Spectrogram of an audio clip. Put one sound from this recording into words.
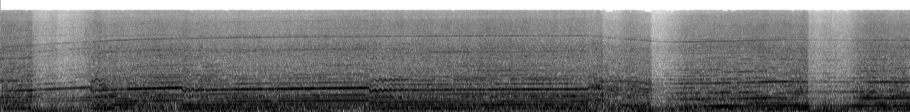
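A racing car engine screams at high revs, rising through the gears and dropping as it shifts down.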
